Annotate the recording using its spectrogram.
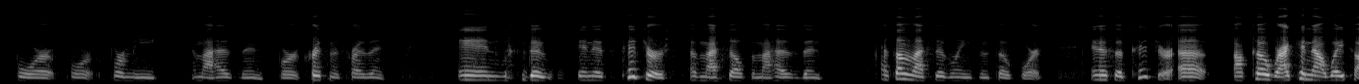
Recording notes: from the 100 Pounders Phone Meeting, date unknown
